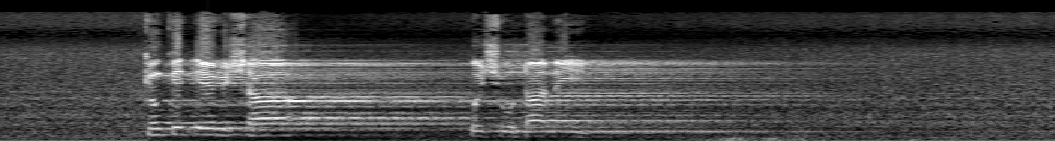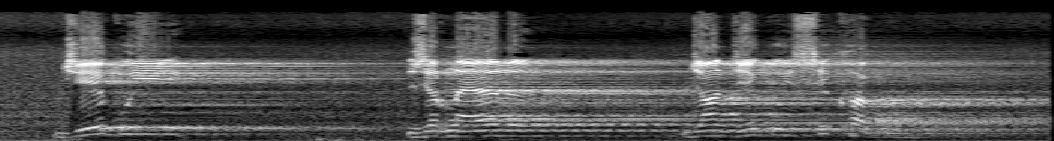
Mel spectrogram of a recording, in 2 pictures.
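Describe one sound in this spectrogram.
A man speaks.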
